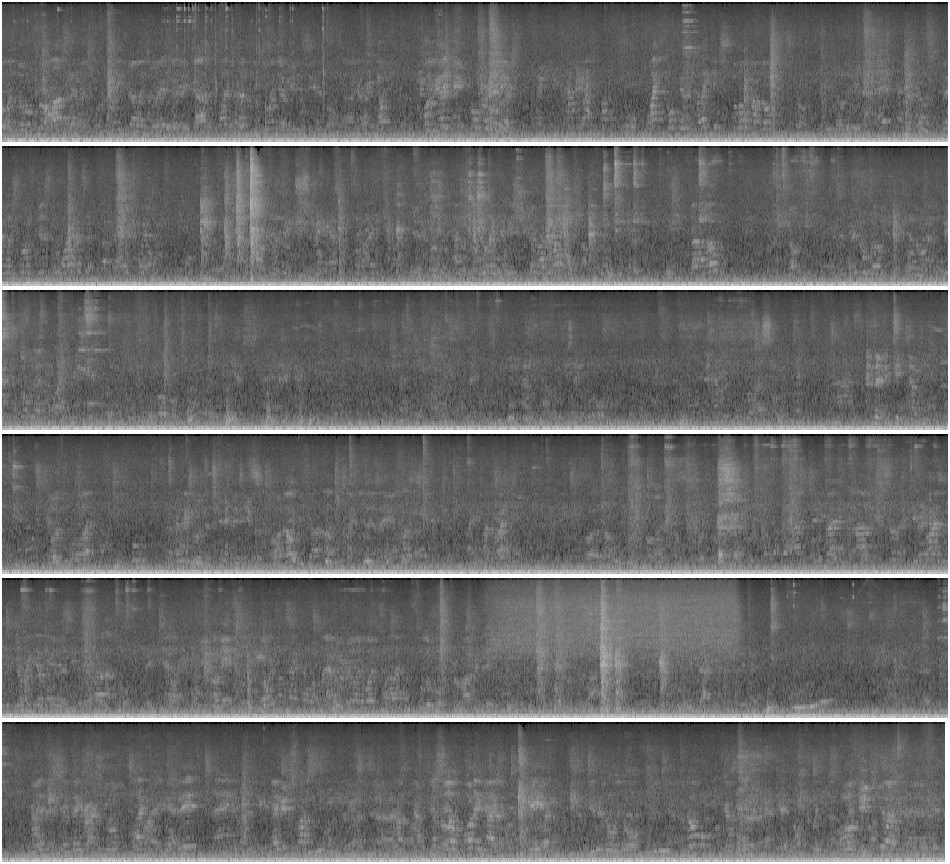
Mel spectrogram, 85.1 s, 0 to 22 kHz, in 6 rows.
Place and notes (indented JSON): {
  "title": "Unnamed Road, United Kingdom - ferry ... cafeteria ...",
  "date": "2018-05-19 07:00:00",
  "description": "Kennecraig to Port Ellen ferry to Islay ... the cafeteria ... lavaliers mics clipped to baseball cap ...",
  "latitude": "55.81",
  "longitude": "-5.48",
  "altitude": "1",
  "timezone": "Europe/London"
}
